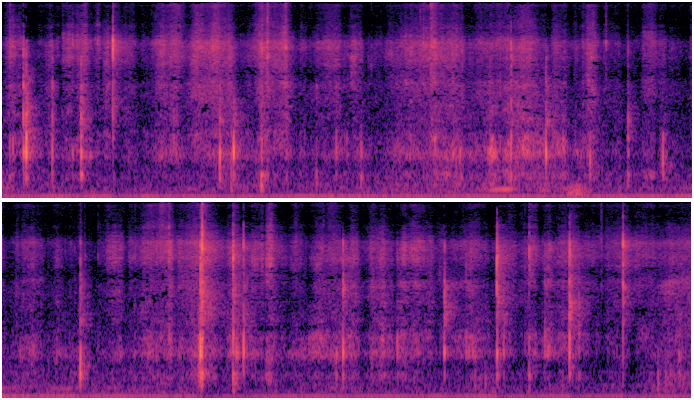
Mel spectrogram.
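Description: Paper is folded and creased by hand for an origami stegosaurus, with soft crinkles, rustles and sharp little taps coming in irregular close bursts.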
